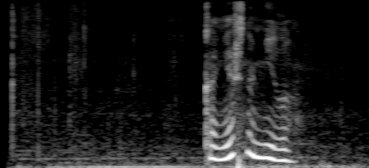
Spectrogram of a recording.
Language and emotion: Russian, neutral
